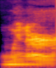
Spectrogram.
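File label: "winner", robot voice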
